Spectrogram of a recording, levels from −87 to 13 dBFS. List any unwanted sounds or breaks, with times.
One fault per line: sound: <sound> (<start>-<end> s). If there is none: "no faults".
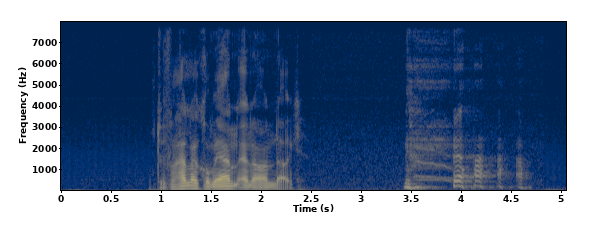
sound: laugh (3.4-4.7 s)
